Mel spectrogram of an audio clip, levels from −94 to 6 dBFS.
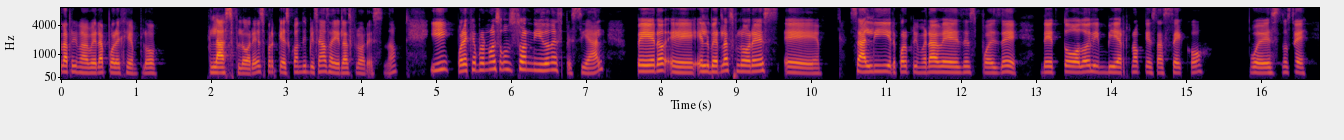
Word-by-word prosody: la 210 -1 +3
primavera, 190 -2 -1
por 185 -1 -1
ejemplo, 175 -1 -6 0.7
las 185 -1 +7
flores, 170 +4 -3
porque 210 -2 -5
es 185 - -2
cuando 205 +1 -7
empiezan 210 +1 -2
a 220 - -1
salir 180 -3 -2
las 180 0 -1
flores, 170 -2 -7
¿no? 205 +2 -15 0.4
Y, 285 +3 +4
por 230 - +2
ejemplo, 265 +1 -1
no 295 +2 0
es 300 - +1
un 290 0 -8
sonido 260 -2 +1
en 270 - -5
especial, 185 - -2 0.4
pero, 225 +2 +7
eh, 190 -2 +2
el 220 -1 +2
ver 215 0 +2
las 245 0 +3
flores, 225 +2 +1
eh, 175 -3 +1 0.4
salir 215 -1 +3
por 210 0 -3
primera 205 0 +2
vez 195 -1 +2
después 185 -2 -4
de 205 -2 0 0.3
de 200 0 +1
todo 205 -1 0
el 220 - -3
invierno 200 0 -3
que 200 - -5
está 185 0 -5
seco, 190 +4 -5 0.6
pues, 180 -1 -2
no 195 - -12
sé, 185 -2 -1
200 Hz, 170 wpm, -25 LUFS, 185-220 Hz, 0.7 s, las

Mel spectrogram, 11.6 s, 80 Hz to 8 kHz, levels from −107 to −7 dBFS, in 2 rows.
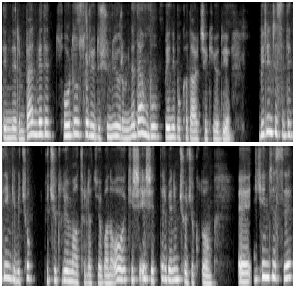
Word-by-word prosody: dinlerim. 180 -3 -1
Ben 245 +3 +2
ve 255 0 +6
de 255 -2 -1
sorduğun 225 +2 +2
soruyu 240 -4 +1
düşünüyorum. 200 -1 0
"Neden 240 +1 +2
bu 210 -1 0
beni 195 0 +6
bu 185 - -6
kadar 170 -3 -4
çekiyor?" 160 -1 -6
diye. 75 0 -1 0.6
1'ncisi 255 -2 +1
dediğin 245 +2 -1
gibi 200 -4 -2
çok 255 -2 -4 0.3
küçüklüğümü 205 -2 0
hatırlatıyor 160 -2 -5
bana. 160 0 -2
O 220 -1 +3
kişi 220 0 -2
eşittir 225 0 -1
benim 215 +1 +2
çocukluğum. 165 -6 -3 0.5
Eee, 180 0 +4
2'ncisi 265 +1 +3
215 Hz, 145 wpm, -22 LUFS, 180-245 Hz, 0.6 s, ve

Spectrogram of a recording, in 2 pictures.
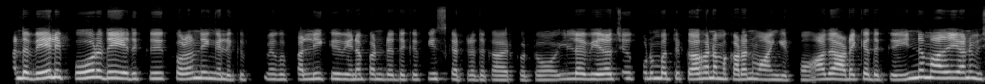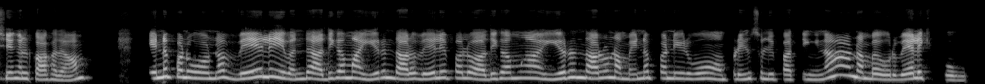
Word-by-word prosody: அந்த 290 +1 +4
வேலைக்கு 315 +3 +7
போறதே 300 0 +5
எதுக்கு? 265 +1 -3 0.2
குழந்தைங்களுக்கு 255 -4 0 0.3
ப் 235 -1 -5 0.2
பள்ளிக்கு 255 +2 -1
என்ன 235 +1 0
பண்ணுறதுக்கு? 230 -1 -5
ஃபீஸ் 255 0 -7
கட்டுறதுக்கா 215 -1 -6
இருக்கட்டும் 210 0 -10
இல்ல, 255 0 +1 0.2
ஏதாச்சும் 250 +2 +1
குடும்பத்துக்காக 270 -1 0
நம்ப 270 -2 -1
கடன் 240 +2 +1
வாங்கியிருப்போம். 210 -1 -4
அத 245 - 0
அடைக்குறதுக்கு 230 -1 -1
இந்த 300 +4 +3
மாதிரியான 295 0 +5
விஷயங்களுக்காக 270 -4 0
தான் 275 +11 -4 0.7
என்ன 320 +4 +5
பண்ணுவோம்னா, 295 -3 -1 0.2
வேலை 345 +5 +5 0.2
வந்து 255 +4 -5
அதிகமா 300 +4 0 0.2
இருந்தாலும், 260 -4 -1
வேலை 285 +4 0
பளு 285 -1 -3
அதிகமா 280 +4 -3 0.3
இருந்தாலும், 310 0 0
நம்ப 260 -3 -5
என்ன 285 +2 -4
பண்ணீருவோம் 270 -1 -5
அப்டீன்னு 235 +3 -8
சொல்லி 245 -2 -7
பாத்தீங்கன்னா, 225 +6 -5 0.3
நம்ப 280 -3 -2 0.2
ஒரு 220 - -8
வேலைக்கு 290 +3 +4
போவோம் 195 -2 -10
260 Hz, 135 wpm, -20 LUFS, 235-285 Hz, 0.7 s, வேலைக்கு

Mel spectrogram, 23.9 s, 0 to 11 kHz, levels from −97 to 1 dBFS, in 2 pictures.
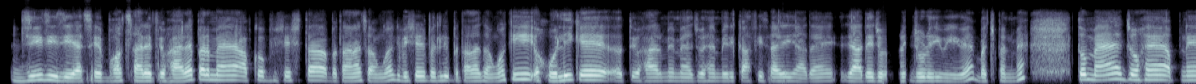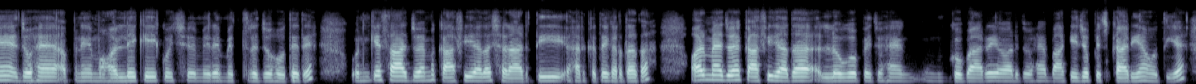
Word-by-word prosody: जी, 165 +6 +1
जी, 185 -3 +3
जी। 150 -2 +2
ऐसे 135 +2 +3
बहुत 150 +2 -2
सारे 150 -1 +5
त्योहार 140 -2 +2
है - - +8
पर 195 0 +5
मैं 190 -1 +1
आपको 170 0 0
विशेषता 160 +2 0
बताना 145 0 -1
चाहूँगा, 140 0 -2
विशेष 165 +2 +1
बदली 160 +2 0
बताना 140 +2 -1
चाहूँगा 145 +1 -2
की 210 0 +3 0.2
होली 160 +6 +5
के - - +8 0.2
अ, - - -3
त्योहार 145 -2 -1
में 155 +2 -8
मैं 145 -1 -5
जो 145 - -3
है 150 - -6
मेरी 145 0 -4
काफ़ी 140 +3 -4
सारी 145 0 0
यादें 140 +2 -5 0.2
यादें 135 +3 +3
जुड़ी 145 -1 -3
जुड़ी 145 0 +1
हुई 135 -2 -6
है - - 0
बचपन 145 0 -4
में। 230 - +1 0.6
तो 200 - +8
मैं 200 +3 +4
जो 195 -1 +3
है, 190 0 +5
अपने 175 -1 0
जो 155 - +4
है 155 -1 +2
अपने 150 0 -7
मोहल्ले 140 +2 -2
के 155 0 -1
कुछ 150 -2 -8 0.2
मेरे 145 +1 -2
मित्र 140 +1 -5
जो 140 0 -1
होते 140 +1 -1
थे, - - -1 0.4
उनके 155 +4 -2
साथ 165 -2 +4
जो 160 +1 -2
है 165 - +1
मैं 190 - -9
काफ़ी 140 +3 0
ज़्यादा 155 0 +2
शरारती 150 +2 -2
हरकतें 150 +1 -3
करता 140 - 0
था। - - -2 0.4
और 180 - +5
मैं 190 0 +4
जो 180 - +4
है 185 - +5
काफ़ी 155 +3 +2
ज़्यादा 155 -1 +5 0.2
लोगों 145 +1 0
पे 150 - -3
जो - - -8
है 145 -1 -6 0.5
गुब्बारे 140 +2 0
और 145 -2 -2
जो 140 - -7
है 150 - -5
बाकी 135 +2 -4
जो 150 +1 0
पिचकारियाँ 140 +3 -1
होती 135 -1 -10
है, - - +1
150 Hz, 210 wpm, -22 LUFS, 140-160 Hz, 0.6 s, है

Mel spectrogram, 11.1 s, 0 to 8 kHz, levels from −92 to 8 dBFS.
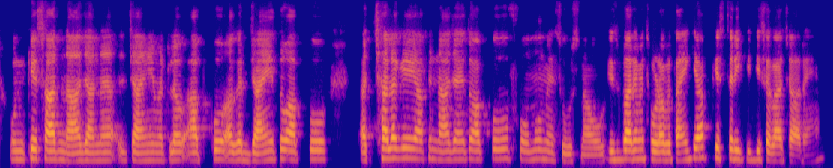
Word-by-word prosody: उनके 155 +2 +1
साथ 165 -2 +5
ना 140 -2 +2
जाना 145 0 -1 0.2
चाहें 145 -1 0
मतलब 150 +2 -2
आपको 145 +3 -1
अगर 150 0 0
जाएँ, 145 +2 +2
तो 170 - +2
आपको 160 +1 0 0.5
अच्छा 145 +5 +3
लगे 185 +1 +3
या 170 -2 +2
फिर 170 +1 -10
ना 155 -1 -1
जाएँ 160 0 -2
तो 175 - -2
आपको 160 +2 -3
वो, 180 - -5
फोमो 165 +1 -6
महसूस 135 -4 -9
ना 125 - -7
हो? 125 +1 -6
इस 155 0 -2
बारे 165 0 +7
में 170 - -3
थोड़ा 155 -3 +3
बताएँ 150 +1 0
कि 185 - +2
आप 185 0 +4
किस 185 0 -1
तरीक़े 165 -3 0
की 155 - -2
सलाह 140 -2 +1
चाह 120 - 0
रहे 120 +1 -9
हैं। 170 +9 -25
155 Hz, 205 wpm, -22 LUFS, 145-165 Hz, 0.5 s, बारे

